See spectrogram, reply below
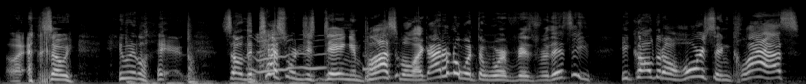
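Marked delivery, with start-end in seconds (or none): none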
